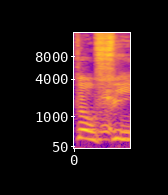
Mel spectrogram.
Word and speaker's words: Dauphine: Dauphine. Are we I'm going to Dauphine. I We're do going to- remember that. That's to throw off our listeners. Now they think we're going to Dauphin. It's pronounced Dauphine.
